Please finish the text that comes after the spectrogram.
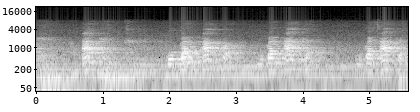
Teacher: bukan kol-kolan, tapi nafasnya keluar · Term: huruf hamas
